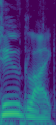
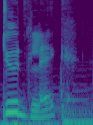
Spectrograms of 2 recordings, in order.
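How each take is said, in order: First: The first vowel sounds like in dude. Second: The first vowel sounds like in pudding. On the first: "as in like a dude, dude-esque" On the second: "option one, Dudlik? Dud as in pudding"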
